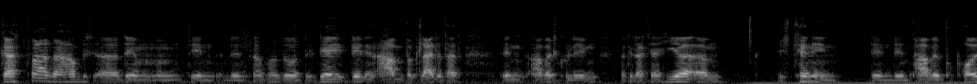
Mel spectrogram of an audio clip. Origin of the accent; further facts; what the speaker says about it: Rhineland-Palatinate, Germany; Ja, aber ich spreche kein Pfälzisch.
